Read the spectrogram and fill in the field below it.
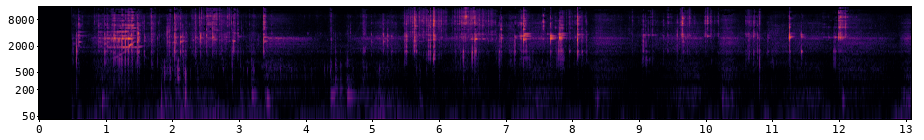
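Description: Glass bottles clink against each other and on stone.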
